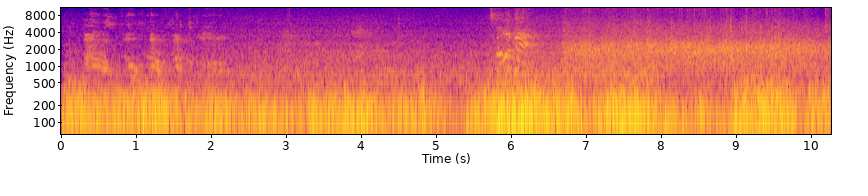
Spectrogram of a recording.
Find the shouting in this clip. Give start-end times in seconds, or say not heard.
0.3-2.2, 5.7-6.3.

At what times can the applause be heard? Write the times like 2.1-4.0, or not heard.
6.7-10.2.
